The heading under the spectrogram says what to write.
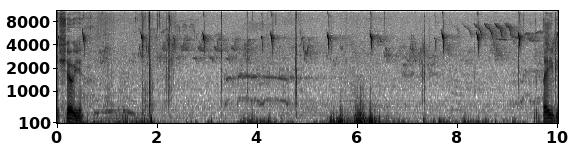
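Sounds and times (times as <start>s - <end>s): small birds chirping: 0.0s - 10.0s
rooster crowing: 3.4s - 4.8s.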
